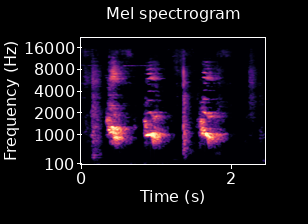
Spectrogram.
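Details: Pomeranian in Labrador, Pangasinan, Philippines, barking: four sharp, high yapping barks in quick succession over about two seconds, each short and bright, with a fainter fifth yap at the end.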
